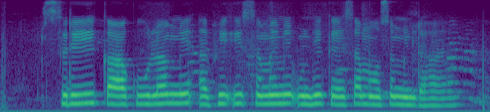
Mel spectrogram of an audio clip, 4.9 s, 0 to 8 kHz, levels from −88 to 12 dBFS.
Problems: none marked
